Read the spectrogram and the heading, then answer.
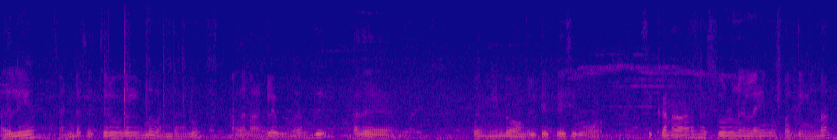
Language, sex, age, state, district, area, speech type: Tamil, male, 30-45, Tamil Nadu, Ariyalur, rural, spontaneous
